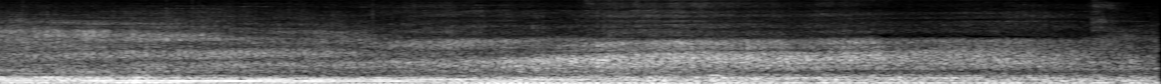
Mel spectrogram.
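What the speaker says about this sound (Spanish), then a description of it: "vamos a esperar un helicóptero aquí que está pasando" A helicopter passing over a park, a loud steady rotor and engine drone with a low throbbing hum that persists throughout and fades slightly toward the end, with no talking.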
